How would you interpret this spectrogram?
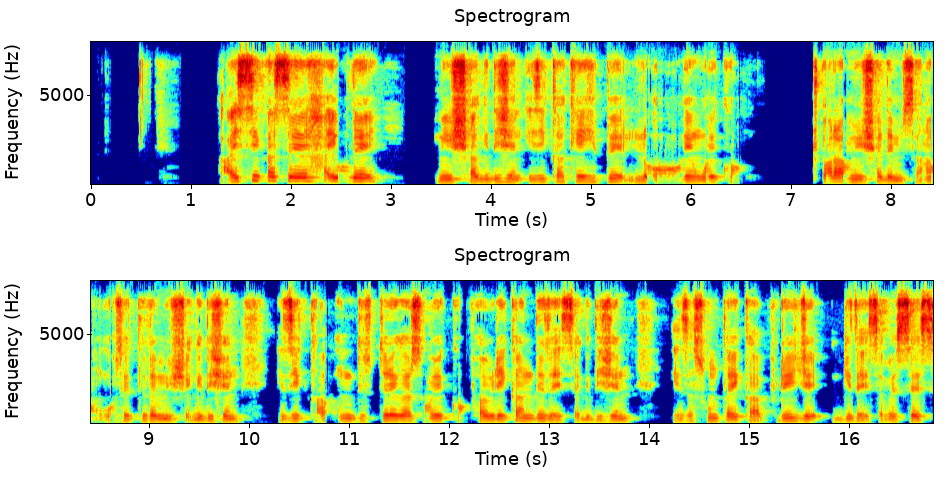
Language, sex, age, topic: Gamo, female, 18-24, government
